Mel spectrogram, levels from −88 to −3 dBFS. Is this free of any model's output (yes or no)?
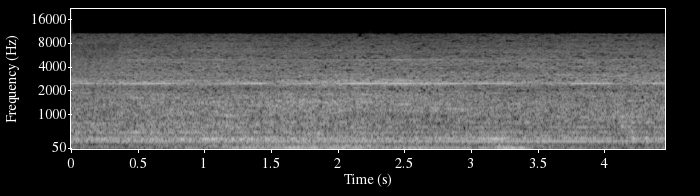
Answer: yes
